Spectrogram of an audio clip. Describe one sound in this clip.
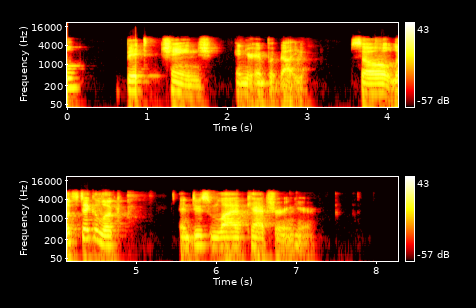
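A man talks calmly into a nearby microphone, as if on an online call.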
